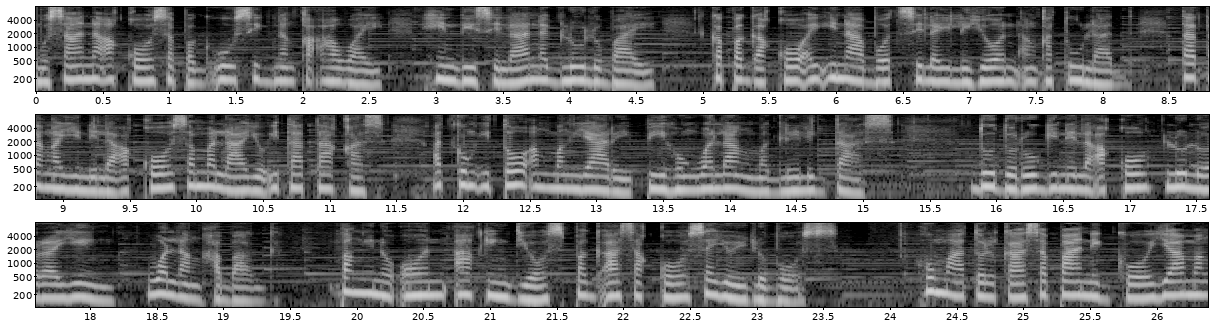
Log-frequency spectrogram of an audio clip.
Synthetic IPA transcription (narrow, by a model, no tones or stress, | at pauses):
mʊsaːnɐʔɐko̞sɐpɐɡʔuːsɪɡ̚nɐŋkɐ̰ʔaːwɐj | hɪnd̪isɪlanɐɡlulʊbaj | kɐpaɡʔɐko̞ʔɐjʔɪnaːbo̞t̪̚sɪlajlɪɦjo̞nʔɐ̰ŋkɐt̪uːlɐd̪̚ | t̪aːt̪ɐŋɐjɪnːɪlaʔɐko̞sɐmɐlaːjo̞ʔɪt̪aːt̪aːkɐs | ʔɐt̪̚kʊŋɪt̪o̞ʔɐŋmɐŋjaːɾɪpiːɦoŋwɐlaŋmɐɡ̚lilɪɡ̚t̪as | d̪ud̪ʊɾuːɡɪnɪlaʔɐko̞lʊlʊɾajɪŋ | wɐlaŋhɐbaɡ̚ | pɐŋɪnoʔo̞nʔaːkɪŋd̪jo̞spɐɡʔaːsɐko̞sɐjojlʊbo̞s | hʊmaːt̪olkɐsɐpaːnɪɡ̚kʰo̞jaːmɐŋ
